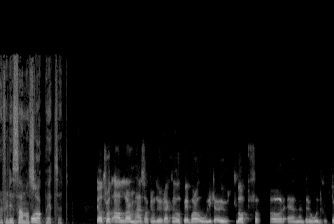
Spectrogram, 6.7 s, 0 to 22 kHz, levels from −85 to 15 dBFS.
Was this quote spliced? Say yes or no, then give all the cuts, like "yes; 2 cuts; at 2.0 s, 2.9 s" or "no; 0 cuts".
no; 0 cuts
